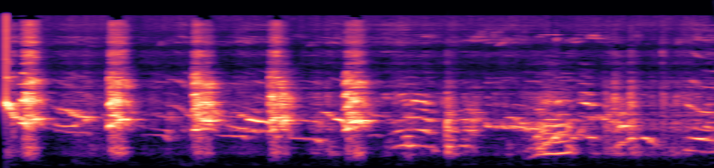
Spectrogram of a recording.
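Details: Eight noisy puppies: a run of sharp yips and barks about every half second, then overlapping high, wavering whines and squeals, with a person's voice nearby.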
